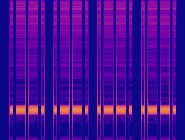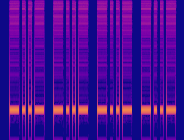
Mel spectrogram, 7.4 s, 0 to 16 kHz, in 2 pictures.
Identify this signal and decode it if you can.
Morse code, heard as a keyed tone, about 19 wpm, 800 Hz. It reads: PPPP XXXX
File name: All Groups 1-minute Blocks / Groups@18 / RKPX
